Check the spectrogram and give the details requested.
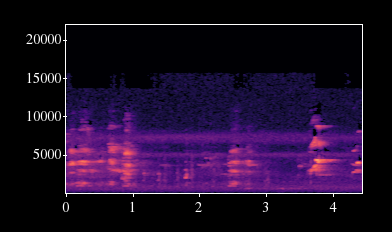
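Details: Australian rainbow lorikeet, active around nesting holes, giving harsh, grating screeches in short bursts, a cluster at the start and then single shrieks every second or so.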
